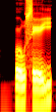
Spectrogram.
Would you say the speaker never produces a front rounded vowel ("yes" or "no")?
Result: yes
